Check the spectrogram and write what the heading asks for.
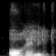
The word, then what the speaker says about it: Aurélie: Aurélie voilà c'est ça les combinaisons des voyelles a et on va prononcer comme un o d'accord c'est-à-dire Aurélie toujours d'accord Aurélie automatique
